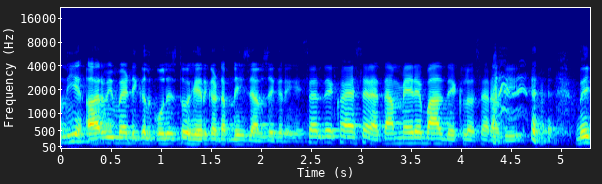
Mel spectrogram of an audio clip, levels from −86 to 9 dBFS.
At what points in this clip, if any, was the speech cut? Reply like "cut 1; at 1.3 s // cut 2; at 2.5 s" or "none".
none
